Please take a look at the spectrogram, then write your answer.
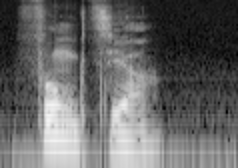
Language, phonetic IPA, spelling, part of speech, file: Polish, [ˈfũŋkt͡sʲja], funkcja, noun, Pl-funkcja.ogg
